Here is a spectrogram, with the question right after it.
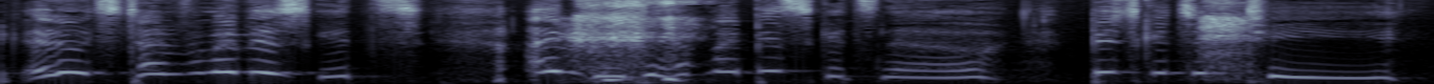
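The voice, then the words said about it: Old British lady voice. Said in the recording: “with a British accent ... that's the old lady voice, old British lady voice”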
